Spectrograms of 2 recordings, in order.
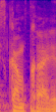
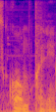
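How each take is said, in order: First: The stress is on the last syllable. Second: The stress is on the first syllable. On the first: The speaker calls it wrong. "В начале слова ударения или в конце" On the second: The speaker calls it right. "здесь только скомкали. Ударение остается на корне"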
